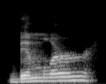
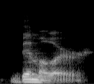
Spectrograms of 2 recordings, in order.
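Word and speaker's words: Bimeler: lutheran church bimmler um are there any alternate pronunciations uh bimler bimmeler is that the two i have been that's correct all right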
